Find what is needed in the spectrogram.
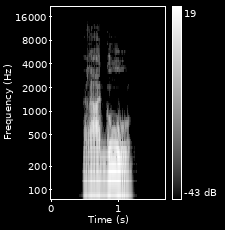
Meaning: ragout
- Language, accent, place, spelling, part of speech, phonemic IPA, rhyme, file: German, Germany, Berlin, Ragout, noun, /ʁaˈɡuː/, -uː, De-Ragout.ogg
